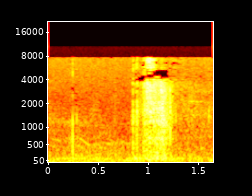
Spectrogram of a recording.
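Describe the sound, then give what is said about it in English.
A quick riffle shuffle of a deck of playing cards, one brisk papery burst lasting under half a second, fairly loud over a quiet hum. “Shuffle them, would you please”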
